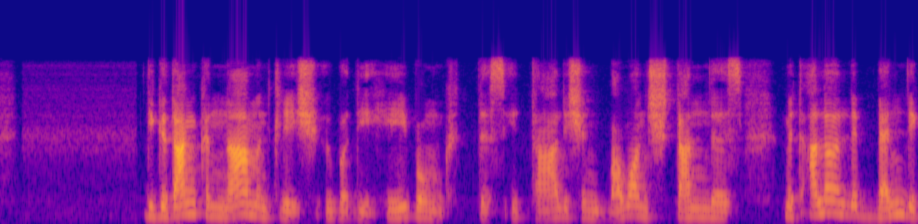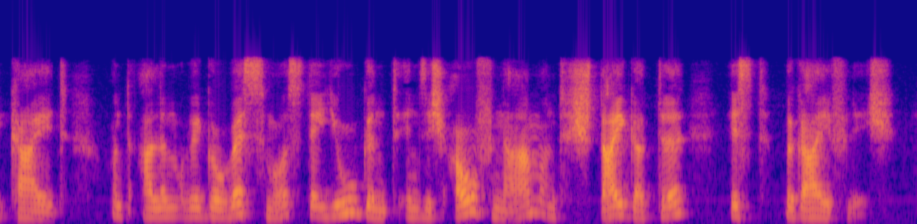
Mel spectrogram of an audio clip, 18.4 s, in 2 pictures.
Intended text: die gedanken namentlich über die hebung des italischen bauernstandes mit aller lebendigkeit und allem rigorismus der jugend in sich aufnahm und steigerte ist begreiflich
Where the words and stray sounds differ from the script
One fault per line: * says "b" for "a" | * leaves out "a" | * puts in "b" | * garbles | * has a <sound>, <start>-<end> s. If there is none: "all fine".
all fine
